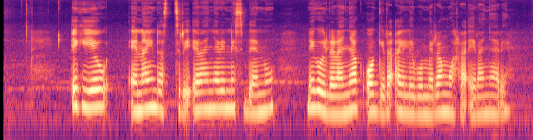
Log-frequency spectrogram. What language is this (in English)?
Masai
